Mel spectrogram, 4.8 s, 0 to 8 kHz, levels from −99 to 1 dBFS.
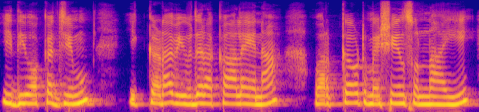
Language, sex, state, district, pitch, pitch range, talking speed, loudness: Telugu, female, Telangana, Hyderabad, 230 Hz, 220-250 Hz, 125 wpm, -12 LUFS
